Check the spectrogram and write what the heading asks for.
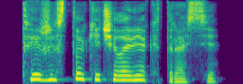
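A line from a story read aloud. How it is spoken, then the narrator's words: Heavy sigh. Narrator (Russian): тяжело вздохнув, заговорила Суэйни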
